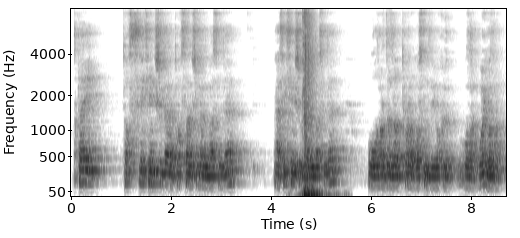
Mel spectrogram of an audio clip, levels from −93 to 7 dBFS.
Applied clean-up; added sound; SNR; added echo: none; Slam; -1 dB; reverberation time 0.7 s.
